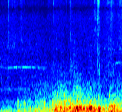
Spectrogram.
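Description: A low, noisy rumble that swells about a second in and stays loud.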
